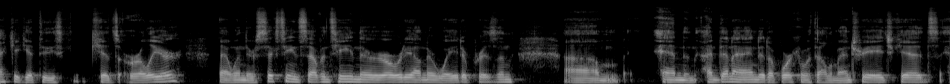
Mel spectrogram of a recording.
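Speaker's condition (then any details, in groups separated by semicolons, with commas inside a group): No condition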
